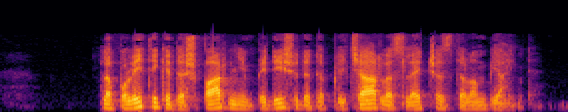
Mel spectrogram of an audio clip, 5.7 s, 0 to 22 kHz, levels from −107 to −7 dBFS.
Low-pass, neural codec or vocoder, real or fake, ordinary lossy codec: 7.2 kHz; none; real; AAC, 32 kbps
